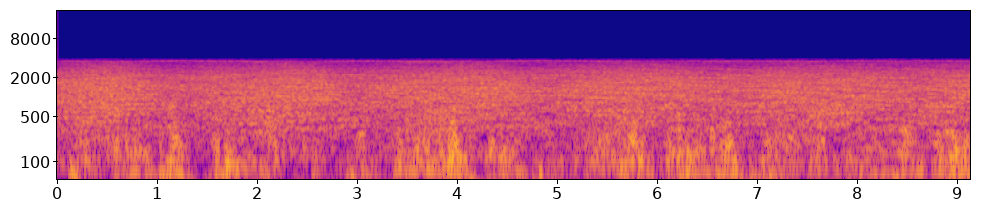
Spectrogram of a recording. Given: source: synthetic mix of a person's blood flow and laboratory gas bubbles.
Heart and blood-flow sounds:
Doppler ultrasound of blood flow; precordium
no bubbles
From the record:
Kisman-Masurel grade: 000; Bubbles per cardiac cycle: 0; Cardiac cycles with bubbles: 0%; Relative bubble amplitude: no bubbles discernible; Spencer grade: 0 (complete lack of bubble signals)

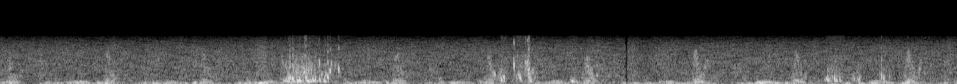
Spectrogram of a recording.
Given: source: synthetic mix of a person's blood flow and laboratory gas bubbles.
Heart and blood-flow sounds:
Doppler ultrasound of blood flow; precordium
2.79-3.42 s: bubbles
4.97-5.35 s: bubbles
5.68-5.79 s: bubbles
8.23-8.45 s: bubbles
8.51-8.63 s: bubbles
8.79-8.93 s: bubbles
From the record:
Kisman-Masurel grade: 223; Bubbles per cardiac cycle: several, 3 to 8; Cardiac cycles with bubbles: 10 to 50%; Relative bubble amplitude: loud (0.450 to 0.775); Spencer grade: 2 (many but less than half of the cardiac periods contain bubble signals, singularly or in groups); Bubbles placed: only in the low amplitude regions of the cardiac cycle

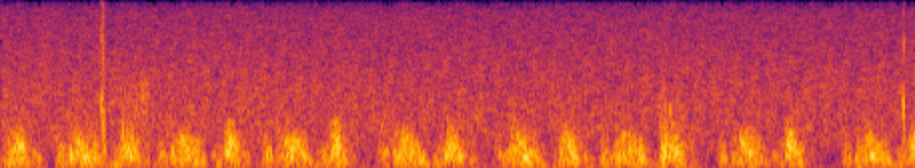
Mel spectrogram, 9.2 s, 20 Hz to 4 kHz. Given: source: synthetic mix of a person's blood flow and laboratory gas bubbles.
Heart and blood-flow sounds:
Doppler ultrasound of blood flow; precordium
0.98-1.07 s: bubbles
1.19-1.49 s: bubbles
6.57-6.77 s: bubbles
8.98-9.05 s: bubbles
From the record:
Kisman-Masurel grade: 123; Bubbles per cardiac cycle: 1 to 2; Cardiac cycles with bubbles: 10 to 50%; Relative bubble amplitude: loud (0.450 to 0.775); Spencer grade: 2 (many but less than half of the cardiac periods contain bubble signals, singularly or in groups); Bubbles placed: anywhere in the cardiac cycle

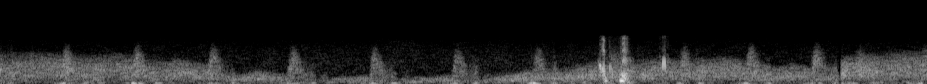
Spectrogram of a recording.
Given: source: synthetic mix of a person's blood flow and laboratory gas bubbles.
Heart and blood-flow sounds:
Doppler ultrasound of blood flow; subclavian vein
5.97-6.34 s: bubbles
6.59-6.69 s: bubbles
From the record:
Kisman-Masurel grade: 213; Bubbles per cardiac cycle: several, 3 to 8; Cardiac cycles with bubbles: 1 to 10%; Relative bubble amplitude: loud (0.450 to 0.775); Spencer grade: 1 (occasional bubble signal discernible with the cardiac motion signal, with majority of cardiac periods free of bubbles); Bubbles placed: anywhere in the cardiac cycle

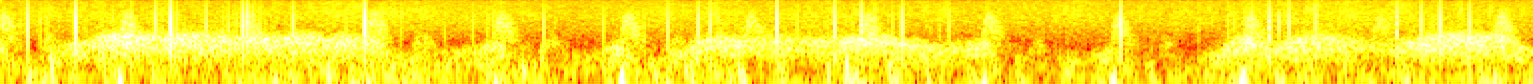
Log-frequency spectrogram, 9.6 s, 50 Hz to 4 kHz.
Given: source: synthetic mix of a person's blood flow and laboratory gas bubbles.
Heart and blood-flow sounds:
Doppler ultrasound of blood flow; subclavian vein
no bubbles
From the record:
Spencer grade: 0 (complete lack of bubble signals)

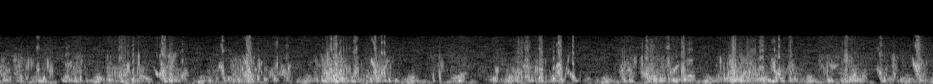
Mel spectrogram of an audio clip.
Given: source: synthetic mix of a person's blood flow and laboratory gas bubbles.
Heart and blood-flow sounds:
Doppler ultrasound of blood flow; precordium
0.00-0.56 s: bubbles
0.60-0.91 s: bubbles
1.04-1.47 s: bubbles
1.53-1.90 s: bubbles
2.06-2.94 s: bubbles
3.14-4.01 s: bubbles
4.29-4.45 s: bubbles
4.49-4.68 s: bubbles
4.90-5.80 s: bubbles
6.18-6.96 s: bubbles
7.13-8.02 s: bubbles
8.13-8.70 s: bubbles
8.76-9.07 s: bubbles
9.11-9.29 s: bubbles
From the record:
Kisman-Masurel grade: 444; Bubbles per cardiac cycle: continuous sound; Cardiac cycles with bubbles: 100%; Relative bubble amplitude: maximal (0.775 to 0.999); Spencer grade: 4 (maximum detectable bubble signal sounding continuously throughout systole and diastole of every cardiac period, and overriding the amplitude of the normal cardiac signals); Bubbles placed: only in the low amplitude regions of the cardiac cycle

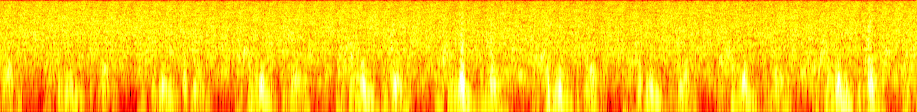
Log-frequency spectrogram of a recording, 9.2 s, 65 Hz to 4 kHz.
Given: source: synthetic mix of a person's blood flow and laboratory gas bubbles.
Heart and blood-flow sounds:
Doppler ultrasound of blood flow; precordium
1.82-1.88 s: bubbles
From the record:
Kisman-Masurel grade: 111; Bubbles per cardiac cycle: 1 to 2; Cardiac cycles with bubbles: 1 to 10%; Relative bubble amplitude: barely perceptible (0.100 to 0.250); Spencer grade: 1 (occasional bubble signal discernible with the cardiac motion signal, with majority of cardiac periods free of bubbles); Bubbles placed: only in the low amplitude regions of the cardiac cycle

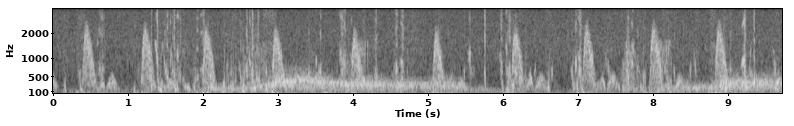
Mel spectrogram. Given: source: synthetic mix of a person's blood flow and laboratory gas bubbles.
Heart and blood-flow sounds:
Doppler ultrasound of blood flow; subclavian vein
0.13-0.21 s: bubbles
0.31-0.44 s: bubbles
0.56-0.70 s: bubbles
1.08-1.18 s: bubbles
1.22-2.15 s: bubbles
2.27-2.98 s: bubbles
3.35-3.62 s: bubbles
3.77-4.35 s: bubbles
4.39-4.82 s: bubbles
5.05-5.21 s: bubbles
5.46-5.62 s: bubbles
5.74-5.81 s: bubbles
5.96-6.30 s: bubbles
6.42-6.46 s: bubbles
6.56-6.71 s: bubbles
6.89-7.11 s: bubbles
7.35-7.46 s: bubbles
7.52-8.38 s: bubbles
8.44-8.63 s: bubbles
8.75-9.06 s: bubbles
9.16-9.42 s: bubbles
9.58-9.73 s: bubbles
From the record:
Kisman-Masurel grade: 342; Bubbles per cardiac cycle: rolling drumbeat, 9 or more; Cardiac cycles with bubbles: 100%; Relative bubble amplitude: moderate (0.250 to 0.450); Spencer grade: 3 (all of the cardiac periods contain showers or single bubble signals, but not dominating or overriding the cardiac motion signals); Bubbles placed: anywhere in the cardiac cycle

